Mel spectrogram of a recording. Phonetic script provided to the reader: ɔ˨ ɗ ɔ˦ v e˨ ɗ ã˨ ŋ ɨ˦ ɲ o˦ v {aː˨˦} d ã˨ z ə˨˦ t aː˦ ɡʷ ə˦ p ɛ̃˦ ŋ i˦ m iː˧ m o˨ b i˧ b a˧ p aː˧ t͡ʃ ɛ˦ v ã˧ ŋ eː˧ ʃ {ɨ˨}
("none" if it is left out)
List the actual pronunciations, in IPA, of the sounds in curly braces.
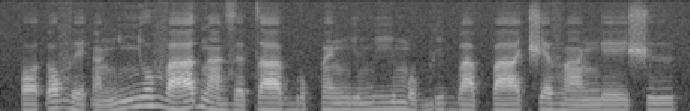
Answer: aː˨˦, ɨ˦

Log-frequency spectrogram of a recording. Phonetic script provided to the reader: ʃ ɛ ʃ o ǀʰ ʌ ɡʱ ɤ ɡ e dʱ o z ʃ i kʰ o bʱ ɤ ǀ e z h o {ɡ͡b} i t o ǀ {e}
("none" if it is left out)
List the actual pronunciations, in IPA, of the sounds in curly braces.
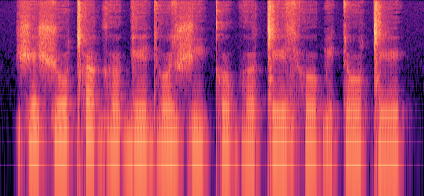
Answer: ɓ, e

